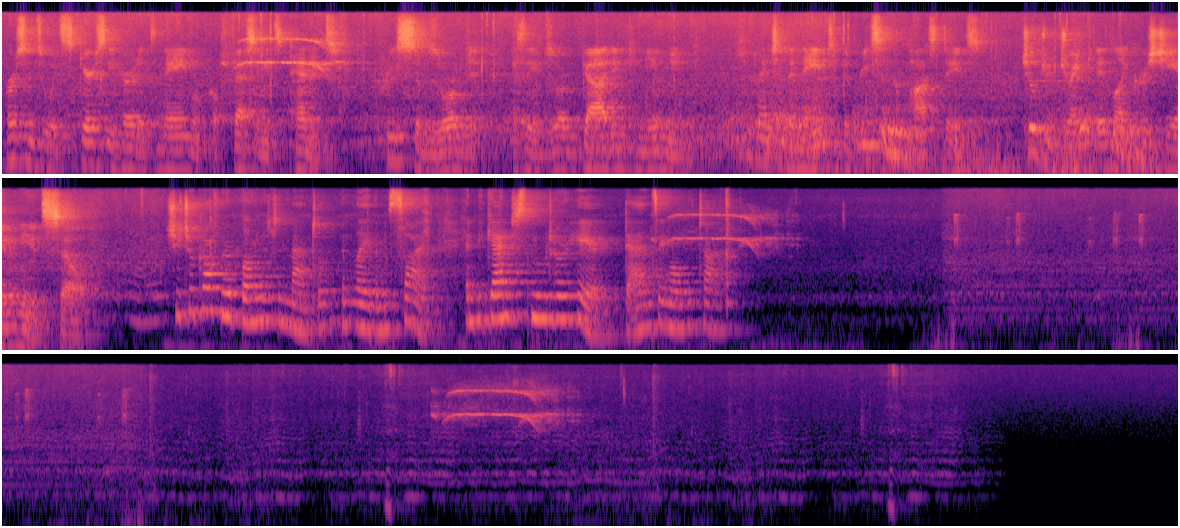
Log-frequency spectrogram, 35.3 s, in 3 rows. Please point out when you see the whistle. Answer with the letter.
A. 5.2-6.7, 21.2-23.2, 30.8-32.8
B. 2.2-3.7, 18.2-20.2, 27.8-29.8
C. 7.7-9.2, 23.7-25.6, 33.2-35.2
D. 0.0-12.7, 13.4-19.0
B.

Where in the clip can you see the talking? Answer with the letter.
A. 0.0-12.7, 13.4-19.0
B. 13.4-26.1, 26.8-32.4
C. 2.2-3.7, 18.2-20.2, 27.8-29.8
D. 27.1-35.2
A.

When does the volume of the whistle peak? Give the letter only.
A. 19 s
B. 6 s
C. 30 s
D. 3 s
D.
